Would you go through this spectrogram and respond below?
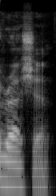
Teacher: when we say russia the double s is pronounced sh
